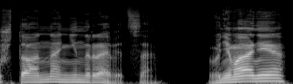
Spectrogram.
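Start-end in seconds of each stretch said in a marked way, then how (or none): 2.1-2.9 loud, high metallic alarm voice; booming metallic robot. A narrator's reading. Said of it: "металлический голос".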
